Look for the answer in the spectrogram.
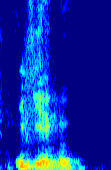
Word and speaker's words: Ifeagbu: Ifeagbu. – Ifeagbu. – Yeah, you know? It's literally pronounced how it's spelled. Like, you got it right.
